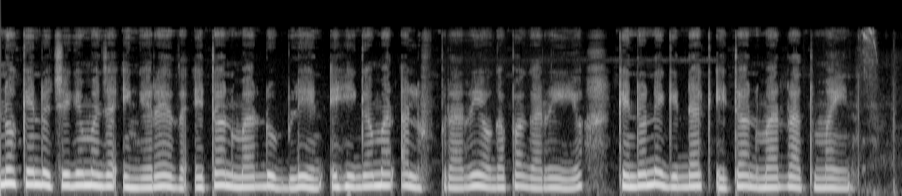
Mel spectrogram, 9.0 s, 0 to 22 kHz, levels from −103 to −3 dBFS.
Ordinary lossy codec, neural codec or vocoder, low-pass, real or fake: none; none; none; real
